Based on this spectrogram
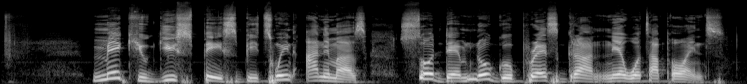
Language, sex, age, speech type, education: Nigerian Pidgin, male, 15-29, spontaneous, tertiary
